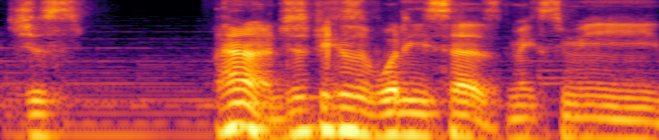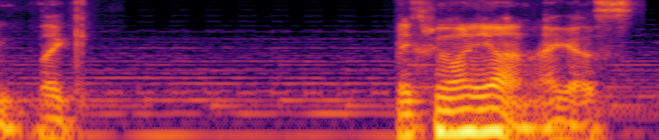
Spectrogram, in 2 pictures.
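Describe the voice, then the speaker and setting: Guy with a lowish voice, kinda hesitant, lots of ums, faint music behind. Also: unhurried, a bit bright. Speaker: voice actor. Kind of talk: casual chat.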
